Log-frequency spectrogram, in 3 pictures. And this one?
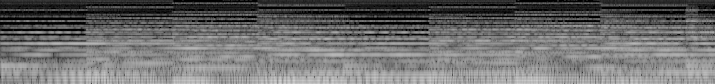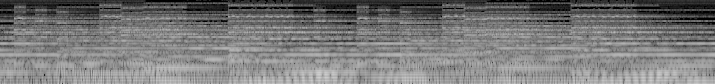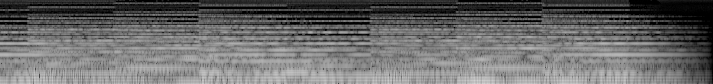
Cathedral Organ
Some chords played on an organ. It sounds like your in a cathedral.
God, chords, ambient, holy, organ, cathedral, church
